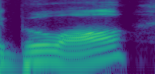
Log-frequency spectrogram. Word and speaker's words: Bilal: I found those pronunciation his first name is actually boo all so that be something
